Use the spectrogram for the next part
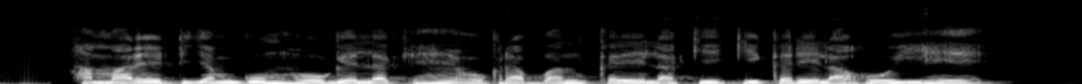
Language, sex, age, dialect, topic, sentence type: Magahi, male, 18-24, Western, banking, question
